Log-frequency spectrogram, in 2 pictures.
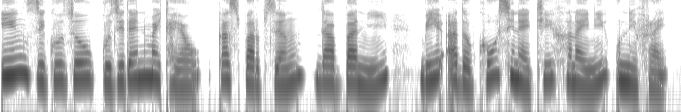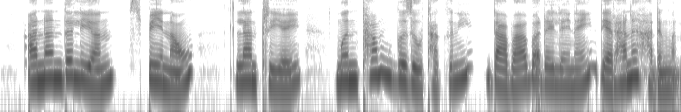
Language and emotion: Bodo, neutral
